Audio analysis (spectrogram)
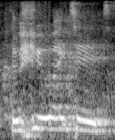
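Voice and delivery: normal talking voice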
